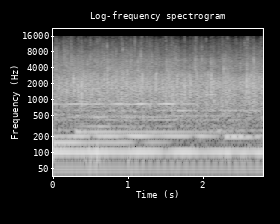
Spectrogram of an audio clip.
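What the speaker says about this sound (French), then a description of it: "Applaudissez le Seigneur" A church congregation claps for the Lord during a worship service, continuous close clapping over sustained organ or keyboard chords.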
